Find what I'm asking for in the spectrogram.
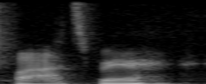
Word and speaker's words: Schwarzbier: And we have PTSD from the pronunciation, because every time we said Schwarzbier, Jim Adams was like Schwarzbier. – He's like, Schwarzbier. – Actually, guys, it's Schwarzbier.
